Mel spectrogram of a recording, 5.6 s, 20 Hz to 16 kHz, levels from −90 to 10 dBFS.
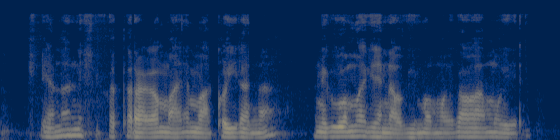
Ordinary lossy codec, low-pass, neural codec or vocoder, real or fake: none; 10.8 kHz; codec, 24 kHz, 3 kbps, HILCodec; fake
